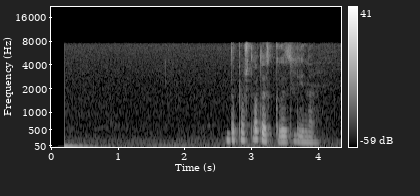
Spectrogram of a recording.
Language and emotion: Russian, neutral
